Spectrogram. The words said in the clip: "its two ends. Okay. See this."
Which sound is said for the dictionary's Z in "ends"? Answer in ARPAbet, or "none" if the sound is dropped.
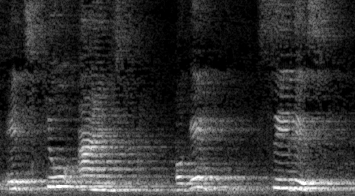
none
